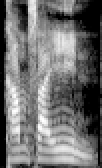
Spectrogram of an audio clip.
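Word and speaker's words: خمسون: উচ্চারণ হবে খামসাইন। তাহলে 50 ক্রমিক সংখ্যাটির আরবি উচ্চারণ হবে খামসাইন।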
